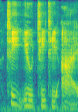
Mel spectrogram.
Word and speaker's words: tutti: It's spelled T-U-T-T-I, and it's pronounced tutti.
